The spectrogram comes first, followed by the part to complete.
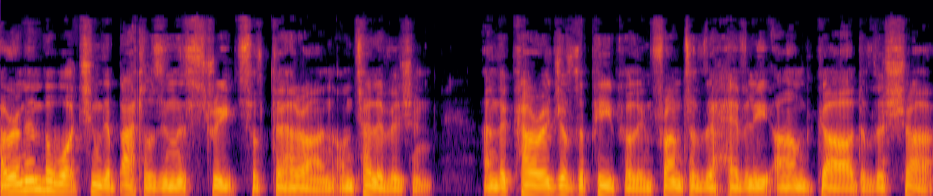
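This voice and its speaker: Against a quiet background, a man speaks at a very fast pace, with a medium pitch and ordinary pitch variation. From England. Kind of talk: personal testimony.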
